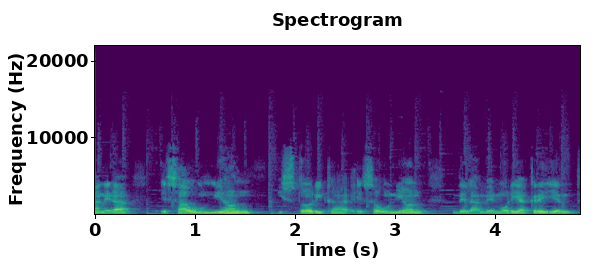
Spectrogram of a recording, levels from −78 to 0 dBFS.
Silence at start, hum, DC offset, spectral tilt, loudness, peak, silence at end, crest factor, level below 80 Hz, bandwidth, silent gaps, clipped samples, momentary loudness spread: 0 s; none; under 0.1%; -6 dB/octave; -22 LUFS; -4 dBFS; 0 s; 16 dB; -46 dBFS; 13.5 kHz; none; under 0.1%; 10 LU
